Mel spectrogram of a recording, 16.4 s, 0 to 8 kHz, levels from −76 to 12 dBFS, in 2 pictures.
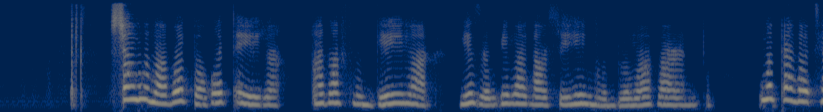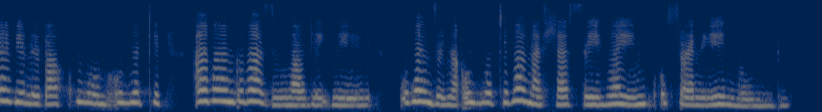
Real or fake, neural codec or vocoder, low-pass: fake; codec, 16 kHz, 0.5 kbps, FreqCodec, smaller model; 7.2 kHz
